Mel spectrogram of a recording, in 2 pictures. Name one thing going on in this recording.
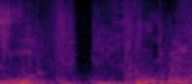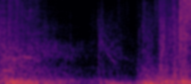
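Weapons blast and explosions boom in a busy battle.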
